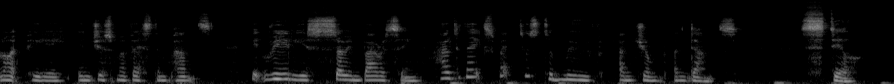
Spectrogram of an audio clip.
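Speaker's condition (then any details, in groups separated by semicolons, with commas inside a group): No condition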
